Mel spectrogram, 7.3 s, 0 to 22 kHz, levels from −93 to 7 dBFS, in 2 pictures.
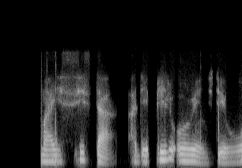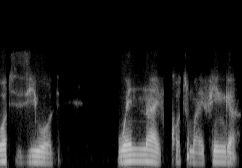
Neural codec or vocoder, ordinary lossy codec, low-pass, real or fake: none; Opus, 16 kbps; 7.2 kHz; real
